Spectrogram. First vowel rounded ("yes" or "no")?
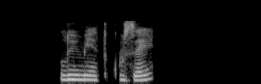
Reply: yes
